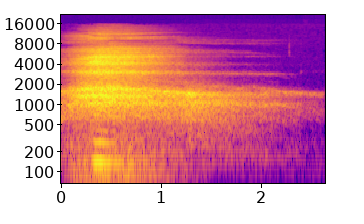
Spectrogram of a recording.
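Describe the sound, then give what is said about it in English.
A single deep exhale through an open mouth, following an inhale through the nose during a guided breathing exercise. The breath is loudest near its start and fades steadily over about two and a half seconds. “go ahead and inhale in through the nose. Open your mouth and exhale.”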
